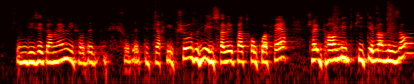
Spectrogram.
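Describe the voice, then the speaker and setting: Amid noticeable background noise, a woman speaks at a very fast pace. Her fairly high pitch follows fairly even intonation. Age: 80s+. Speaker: elderly widow hosting a student. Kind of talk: casual chat.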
